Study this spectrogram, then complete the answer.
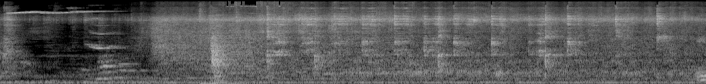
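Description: Food sizzles in a hot pan while a utensil stirs and scrapes against the metal, making a steady frying hiss broken by irregular clinks and scrapes. A voice briefly speaks near the start.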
